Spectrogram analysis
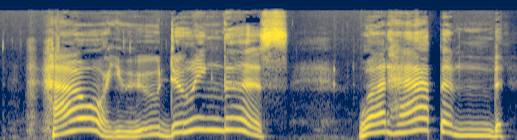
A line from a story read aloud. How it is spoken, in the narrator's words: shouted Colin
